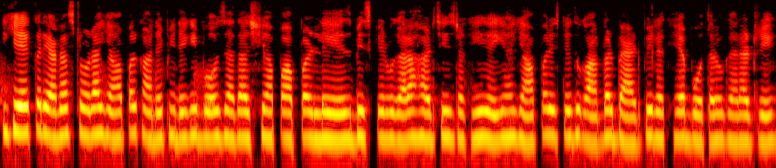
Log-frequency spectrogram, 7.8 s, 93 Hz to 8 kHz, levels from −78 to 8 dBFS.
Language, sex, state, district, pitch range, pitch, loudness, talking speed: Hindi, female, Delhi, New Delhi, 200-215 Hz, 205 Hz, -19 LUFS, 270 wpm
